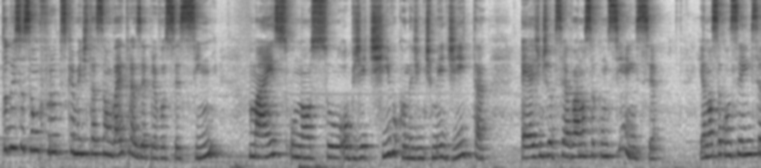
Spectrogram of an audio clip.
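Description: The speech moves at a moderate pace with ordinary pitch variation, heard over noticeable background noise and audible room echo. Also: woman. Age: 20s. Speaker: meditation and yoga teacher. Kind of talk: casual interview chat.

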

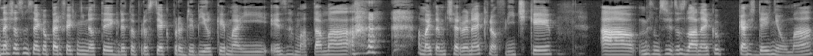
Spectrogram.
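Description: The recording is very clean with a silent background, carrying a woman's bright, sharp tone at a medium pitch. She keeps a moderate pace and fairly even intonation. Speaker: podcaster and student. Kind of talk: casual monologue.

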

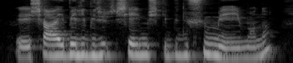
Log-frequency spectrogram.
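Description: A woman with a medium pitch and a somewhat breathy voice speaks at a moderate pace with ordinary pitch variation. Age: 30s. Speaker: book reader guest, HR manager. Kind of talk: casual chat.

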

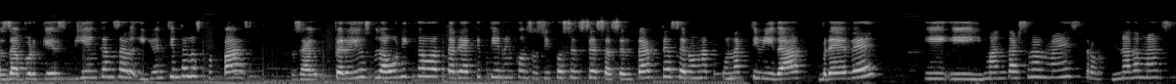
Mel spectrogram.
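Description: A woman with a high voice talks over noticeable background noise. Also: ordinary pitch variation, moderate pace. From Saltillo, Coahuila, northern Mexico. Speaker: primary school teacher. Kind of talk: casual interview.

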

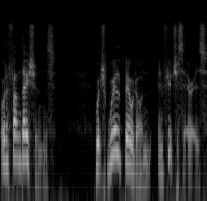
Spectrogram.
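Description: A man with a British accent at a moderate pace, over a quiet background. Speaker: podcast host, personal finance educator. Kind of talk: scripted podcast intro/monologue. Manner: friendly, informal, conversational.

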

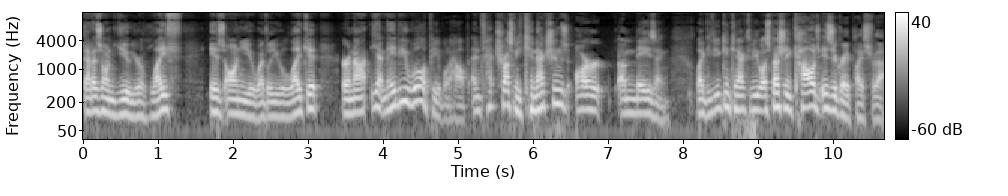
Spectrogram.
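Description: An unremarkable speaking voice belongs to a man of medium pitch talking at a fairly quick pace with lively intonation. The recording is very clean, the background silent. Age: young. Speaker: podcast host. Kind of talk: solo monologue. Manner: casual, many filler words.

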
